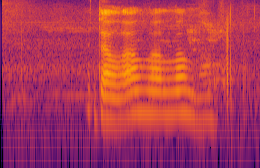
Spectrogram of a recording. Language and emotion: Russian, neutral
